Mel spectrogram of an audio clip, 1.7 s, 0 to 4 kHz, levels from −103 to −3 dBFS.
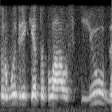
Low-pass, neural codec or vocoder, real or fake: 3.6 kHz; none; real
